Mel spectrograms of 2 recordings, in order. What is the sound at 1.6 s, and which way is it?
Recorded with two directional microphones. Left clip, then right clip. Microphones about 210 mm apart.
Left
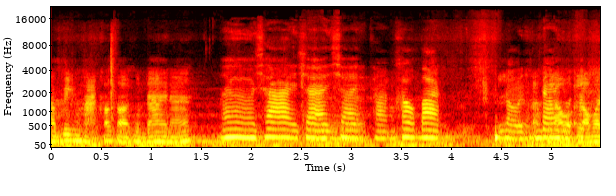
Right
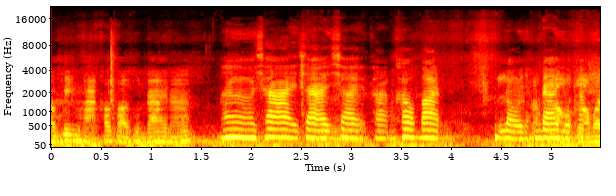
A woman's voice, 5° left (ahead or behind).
